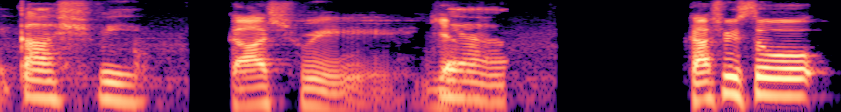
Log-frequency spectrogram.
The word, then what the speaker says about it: Kashvi: It's a long A, Kashvi.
